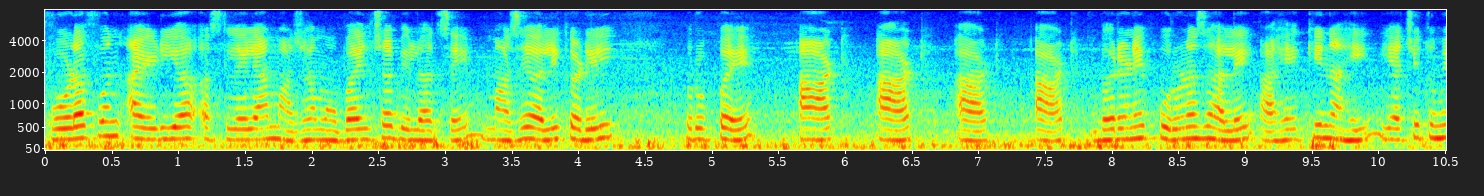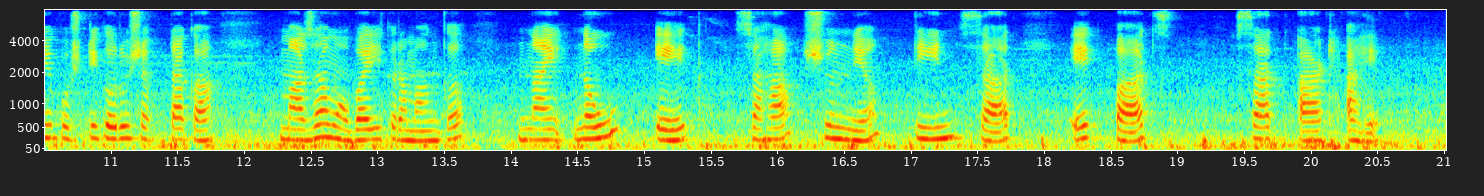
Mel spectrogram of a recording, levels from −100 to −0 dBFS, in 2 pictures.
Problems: none marked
